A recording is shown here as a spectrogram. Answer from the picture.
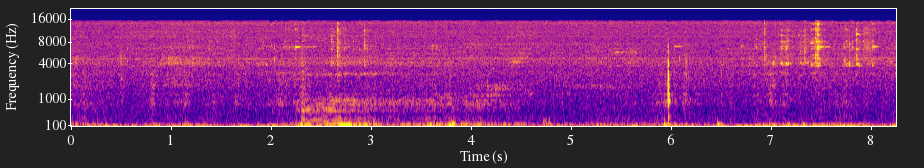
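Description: Low rumble of movement and handling on a head-mounted camera's microphone, with a short voice-like call about two and a half seconds in and one sharp click about six seconds in.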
